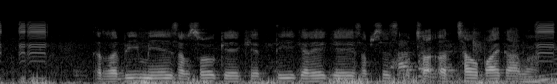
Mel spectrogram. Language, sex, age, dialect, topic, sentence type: Bhojpuri, male, 18-24, Northern, agriculture, question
